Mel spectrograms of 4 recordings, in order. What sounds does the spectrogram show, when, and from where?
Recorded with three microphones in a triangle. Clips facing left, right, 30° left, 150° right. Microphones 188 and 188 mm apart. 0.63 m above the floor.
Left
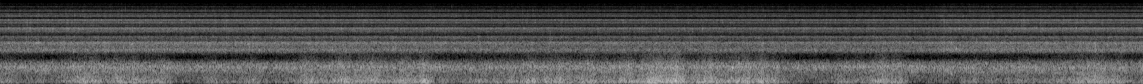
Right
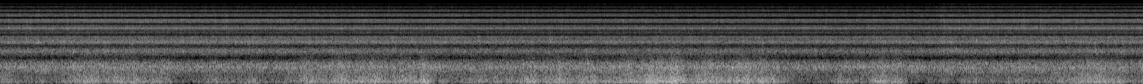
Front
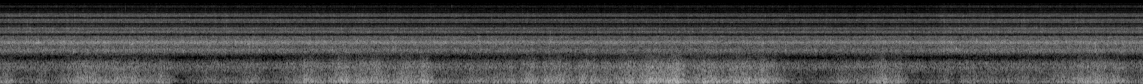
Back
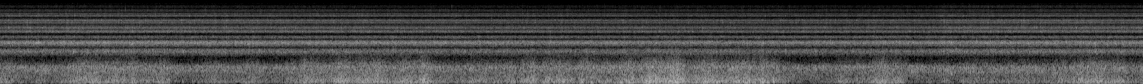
0.0 s running water: 165° left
